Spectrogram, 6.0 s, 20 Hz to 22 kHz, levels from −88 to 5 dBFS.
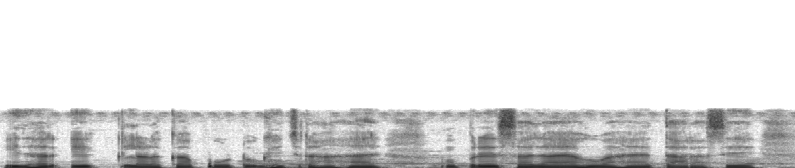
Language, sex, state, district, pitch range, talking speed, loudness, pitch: Hindi, male, Jharkhand, Palamu, 130-140 Hz, 130 wpm, -15 LUFS, 135 Hz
